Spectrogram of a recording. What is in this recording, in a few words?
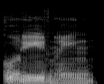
science fiction robot says good evening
